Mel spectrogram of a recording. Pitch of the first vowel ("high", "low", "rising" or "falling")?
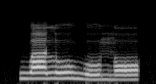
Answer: high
